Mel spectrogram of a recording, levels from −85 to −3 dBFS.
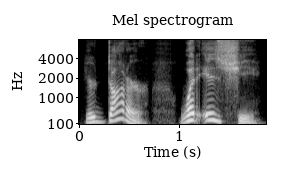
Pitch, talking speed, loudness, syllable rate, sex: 160 Hz, 130 wpm, -19 LUFS, 4.1 syllables/s, male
